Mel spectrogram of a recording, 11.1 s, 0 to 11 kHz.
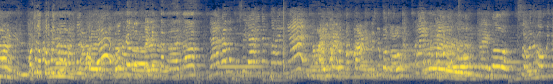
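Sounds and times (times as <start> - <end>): people talking and shouting: 0.0 - 11.0.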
